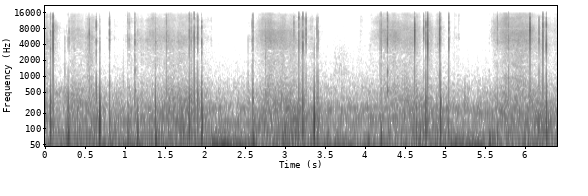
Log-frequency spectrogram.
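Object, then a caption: Glass bottle of bath salts. Long nails tap and scratch the glass sides of an upright, full glass bath salt bottle. Sharp, bright clicks cut through a steady, low, rough scratching texture, with each tap dying away almost instantly.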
